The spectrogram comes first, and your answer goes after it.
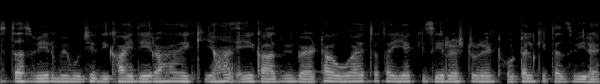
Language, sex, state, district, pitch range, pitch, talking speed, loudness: Hindi, male, Bihar, Begusarai, 130-140 Hz, 135 Hz, 220 wpm, -29 LUFS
